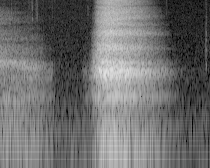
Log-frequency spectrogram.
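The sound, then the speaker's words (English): Two deep, forceful breaths taken during a calming relaxation exercise: a softer first breath, a pause, then a louder, longer rushing exhalation that fades away. “taking a couple of deep, forceful breaths and think and feel that that uneasy sensation is expelled with your outgoing breath.”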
